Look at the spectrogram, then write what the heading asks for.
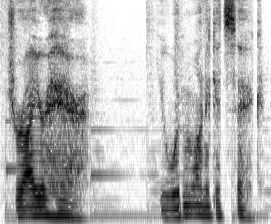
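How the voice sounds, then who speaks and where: A man plays a calm, protective young man in a romantic audio drama. His low voice is dark and soft-edged, understated and dryly teasing, with music underneath. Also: unhurried, close to an everyday voice. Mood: calm, caring. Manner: understated, deadpan.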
